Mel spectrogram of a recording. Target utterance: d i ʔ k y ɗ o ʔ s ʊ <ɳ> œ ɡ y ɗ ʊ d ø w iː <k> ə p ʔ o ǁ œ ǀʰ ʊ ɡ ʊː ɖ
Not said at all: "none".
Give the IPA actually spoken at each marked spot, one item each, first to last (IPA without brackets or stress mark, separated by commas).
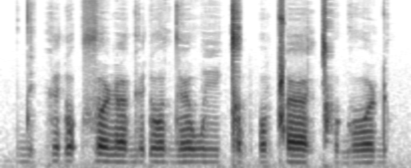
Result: ɳ, ǀ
